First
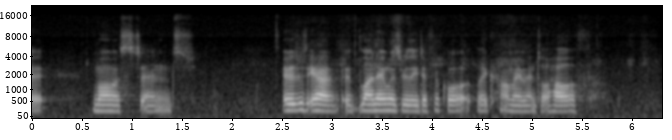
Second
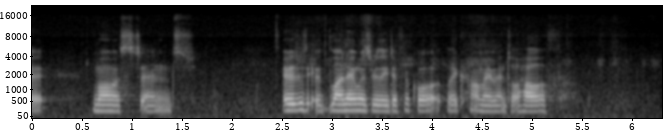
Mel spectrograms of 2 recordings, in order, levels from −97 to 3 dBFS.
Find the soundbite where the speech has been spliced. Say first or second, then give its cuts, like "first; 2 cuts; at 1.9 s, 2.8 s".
second; 1 cut; at 2.8 s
